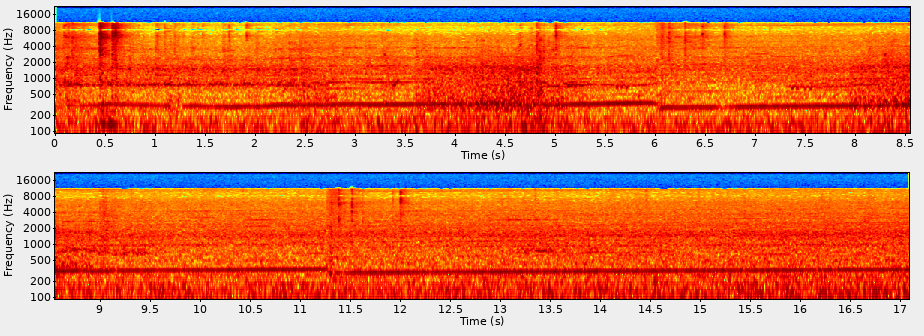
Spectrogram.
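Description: A racing car engine drones steadily, climbing in pitch and dropping at each gear change.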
